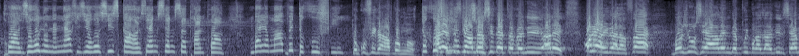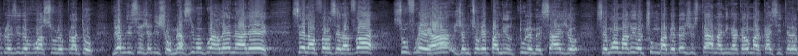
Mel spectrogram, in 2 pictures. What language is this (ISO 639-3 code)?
fra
